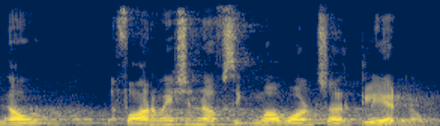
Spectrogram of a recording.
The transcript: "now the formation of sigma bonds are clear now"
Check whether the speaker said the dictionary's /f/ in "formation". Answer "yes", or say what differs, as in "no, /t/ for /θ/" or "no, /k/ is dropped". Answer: yes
